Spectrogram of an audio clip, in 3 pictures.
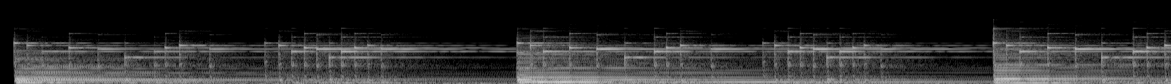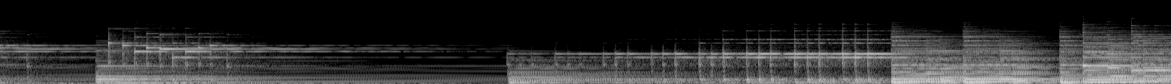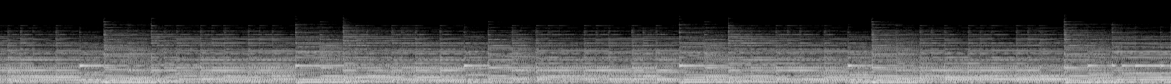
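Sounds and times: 
piano cover: 0:00.1 - 0:35.1.

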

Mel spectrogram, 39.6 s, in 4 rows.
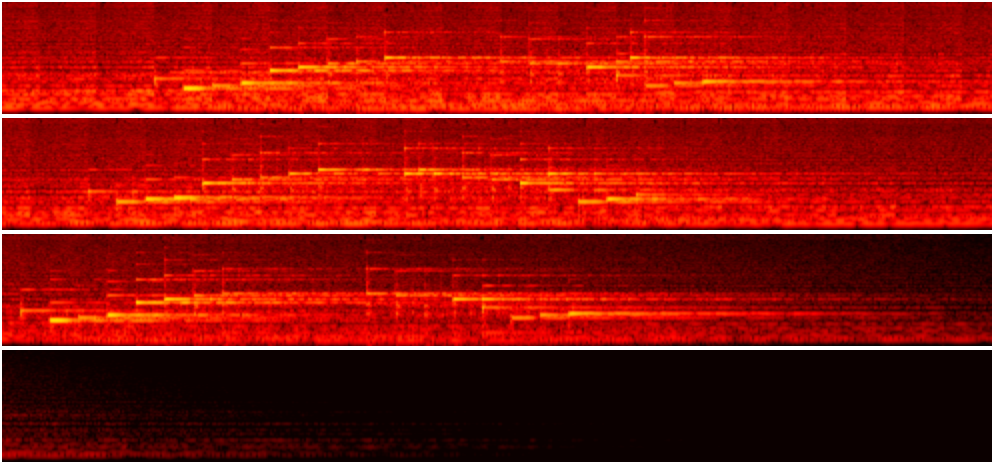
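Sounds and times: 
piano: 0:00.0 - 0:30.4.

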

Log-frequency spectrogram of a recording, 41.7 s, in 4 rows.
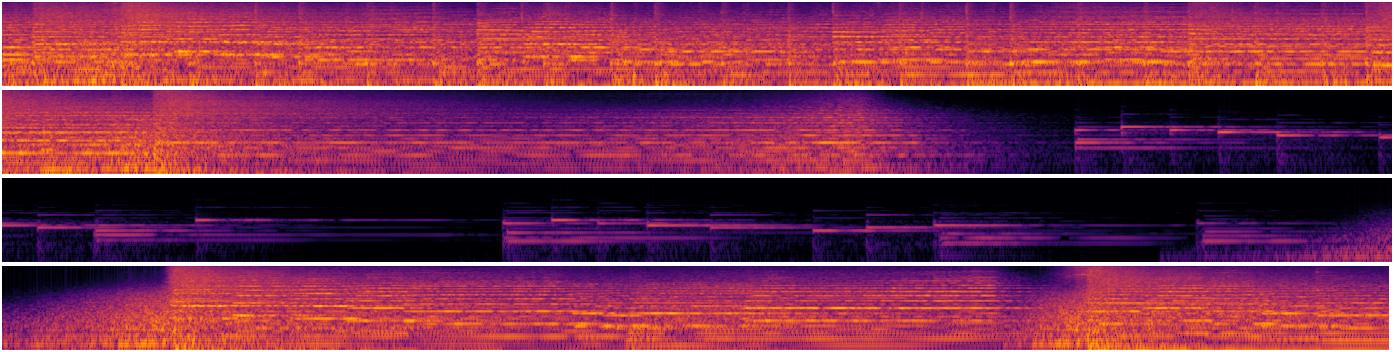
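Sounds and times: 
epic orchestral music: 0:00.0 - 0:18.4, 0:30.2 - 0:41.6.

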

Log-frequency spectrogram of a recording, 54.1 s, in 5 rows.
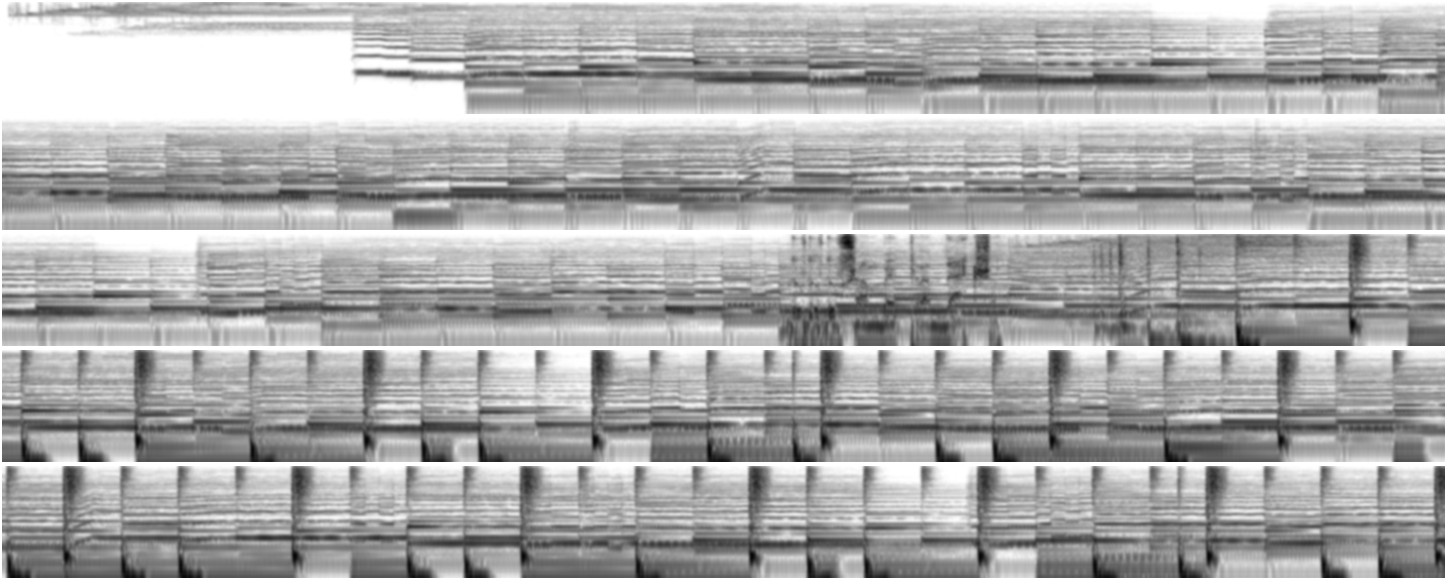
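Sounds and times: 
sad instrumental beat: 0:02.6 - 0:54.0.

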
